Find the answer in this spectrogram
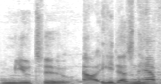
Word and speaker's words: Mewtwo: I love how he totally knows the pronunciation of the name too. It's Mewtwo. It's Mewtwo.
